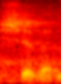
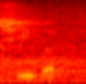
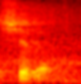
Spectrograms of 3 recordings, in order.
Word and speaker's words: Shiva: It's actually Shiva, not Shiva. just tell you all about the proper pronunciation. It was, if it was Shiva, that actually is the name of a jackal in Hindi. So it's Shiva, just because it's a short I.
